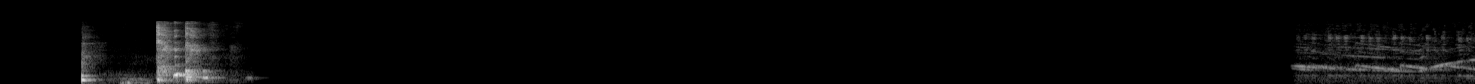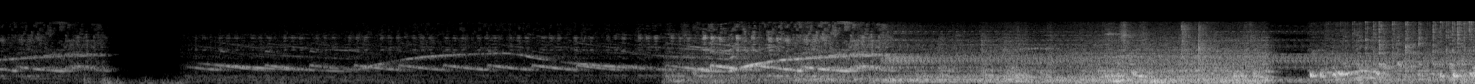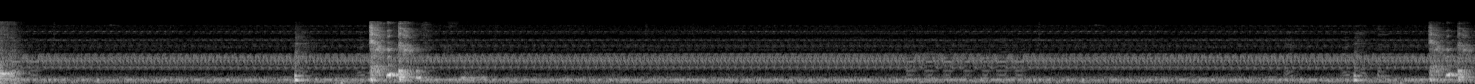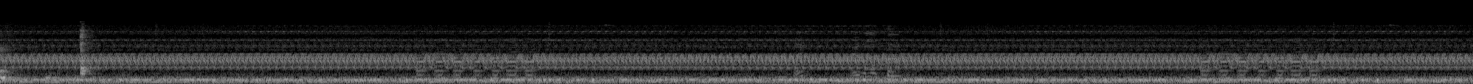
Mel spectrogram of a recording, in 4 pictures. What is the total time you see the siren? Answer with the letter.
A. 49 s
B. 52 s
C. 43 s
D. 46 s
D.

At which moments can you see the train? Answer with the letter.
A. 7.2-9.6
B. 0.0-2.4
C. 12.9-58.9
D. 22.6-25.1
D.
